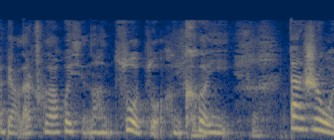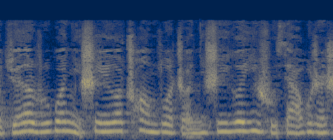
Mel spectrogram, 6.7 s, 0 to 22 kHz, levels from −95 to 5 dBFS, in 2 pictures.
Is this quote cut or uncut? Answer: uncut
